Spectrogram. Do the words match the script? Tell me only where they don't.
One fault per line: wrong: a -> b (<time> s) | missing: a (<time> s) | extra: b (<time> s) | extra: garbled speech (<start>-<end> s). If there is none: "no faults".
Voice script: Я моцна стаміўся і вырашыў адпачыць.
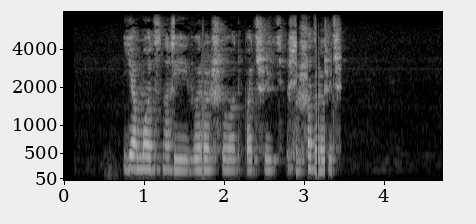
missing: стаміўся (1.3 s)
extra: garbled speech (2.8-3.5 s)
